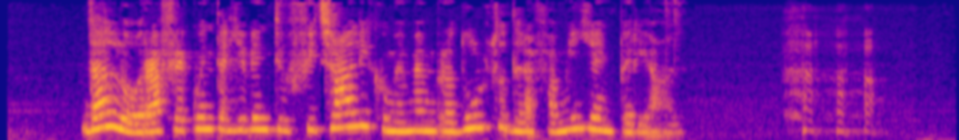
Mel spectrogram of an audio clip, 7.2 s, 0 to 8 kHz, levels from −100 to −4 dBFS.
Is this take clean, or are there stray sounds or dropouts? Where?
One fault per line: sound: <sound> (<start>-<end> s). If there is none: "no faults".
sound: laugh (5.9-6.7 s)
